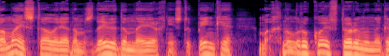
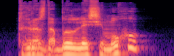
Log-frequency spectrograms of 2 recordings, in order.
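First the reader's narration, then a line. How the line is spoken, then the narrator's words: Exclaiming. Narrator (Russian): воскликнул Лубломай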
